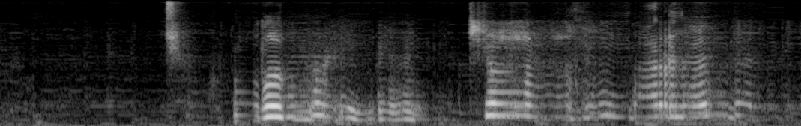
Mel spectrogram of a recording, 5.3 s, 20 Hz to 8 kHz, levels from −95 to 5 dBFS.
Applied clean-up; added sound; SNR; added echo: neural mask model DeepFilterNet 3.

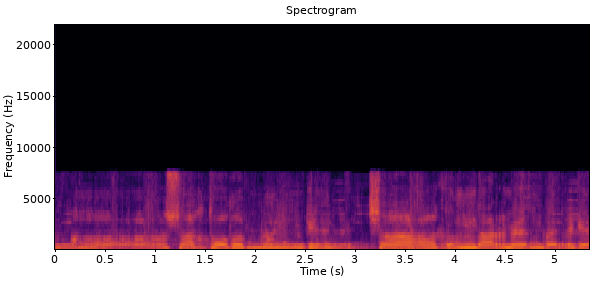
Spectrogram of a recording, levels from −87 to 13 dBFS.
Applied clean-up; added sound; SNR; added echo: neural separator model SepFormer DNS4.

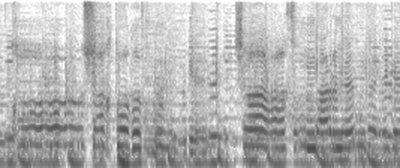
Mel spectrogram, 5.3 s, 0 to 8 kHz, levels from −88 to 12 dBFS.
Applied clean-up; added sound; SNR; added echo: neural mask model RNNoise.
